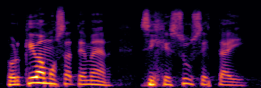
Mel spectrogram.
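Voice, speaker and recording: A man preaching a sermon in a Rioplatense Spanish accent, repeating phrases for emphasis and often checking in with a quick "¿sí?". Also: fairly high pitch, expressive, mellow, dry recording. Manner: questioning the congregation with frequent "¿sí?". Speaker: pastor.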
